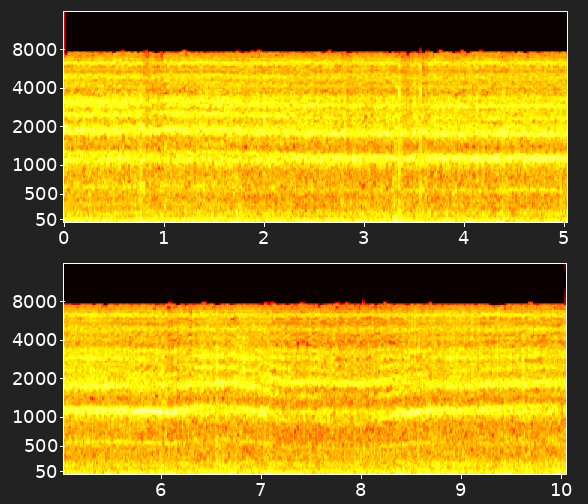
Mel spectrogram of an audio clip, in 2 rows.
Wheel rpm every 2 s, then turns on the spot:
160, 150, 150, 140, 150.
none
